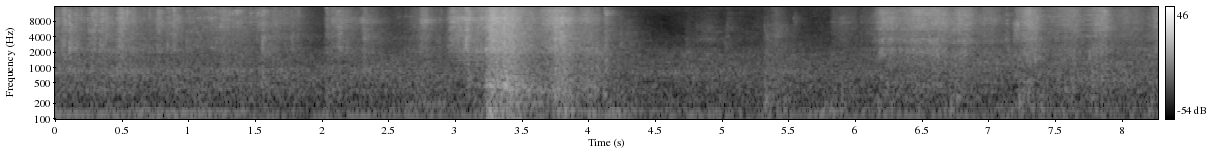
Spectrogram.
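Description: A shrink-wrapped case of plastic water bottles being set down with a crinkling thump about three seconds in, the loudest sound here, amid lighter rustling and footsteps as the cases are handled and carried.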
